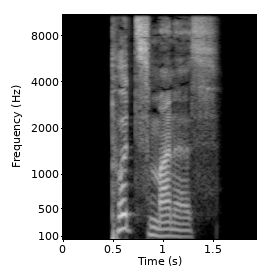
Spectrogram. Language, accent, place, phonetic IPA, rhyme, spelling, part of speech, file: German, Germany, Berlin, [ˈpʊt͡sˌmanəs], -ʊt͡smanəs, Putzmannes, noun, De-Putzmannes.ogg
- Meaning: genitive singular of Putzmann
